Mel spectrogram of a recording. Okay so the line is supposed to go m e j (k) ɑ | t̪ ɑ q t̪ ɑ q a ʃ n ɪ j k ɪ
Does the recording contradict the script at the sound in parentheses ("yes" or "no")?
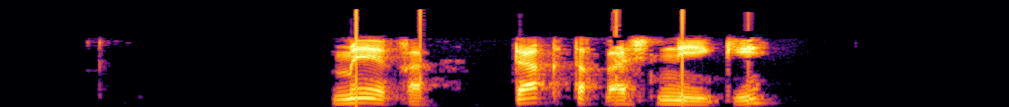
yes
